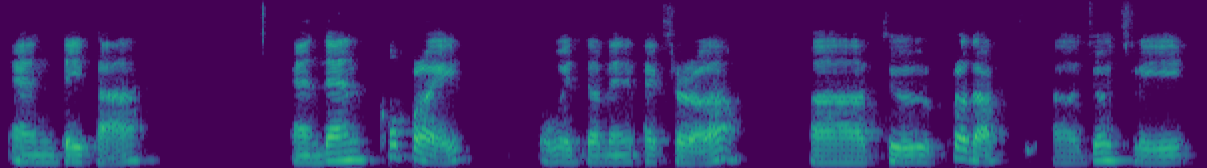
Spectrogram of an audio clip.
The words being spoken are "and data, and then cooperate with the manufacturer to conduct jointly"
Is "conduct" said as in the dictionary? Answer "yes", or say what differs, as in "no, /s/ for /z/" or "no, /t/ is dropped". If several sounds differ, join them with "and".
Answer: no, /n/ is dropped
